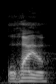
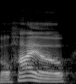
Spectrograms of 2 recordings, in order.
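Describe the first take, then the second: First: It is said with Japanese-style pronunciation. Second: It is said like the American state name. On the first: The speaker calls it right. "It's Ohio" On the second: The speaker calls it wrong. "It's not Ohio like the state of Ohio"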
